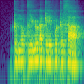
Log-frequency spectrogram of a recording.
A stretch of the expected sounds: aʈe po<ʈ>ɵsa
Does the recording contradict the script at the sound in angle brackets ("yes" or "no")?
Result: no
